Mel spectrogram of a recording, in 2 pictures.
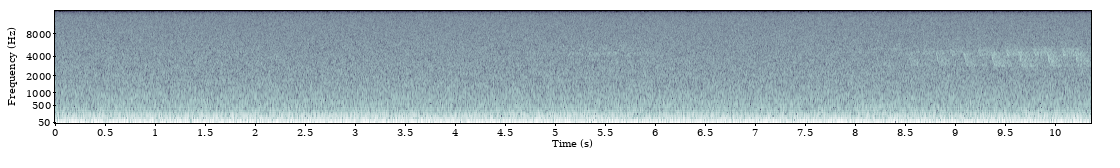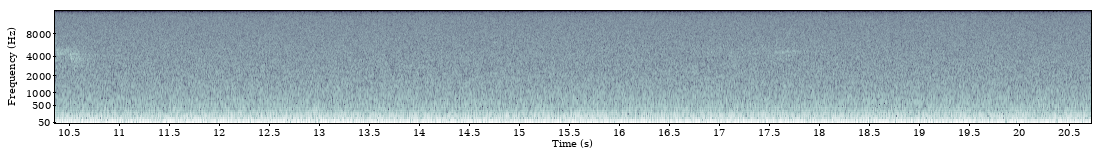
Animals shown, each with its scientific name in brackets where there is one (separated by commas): Yellow-rumped Warbler (Setophaga coronata), Ovenbird (Seiurus aurocapilla)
